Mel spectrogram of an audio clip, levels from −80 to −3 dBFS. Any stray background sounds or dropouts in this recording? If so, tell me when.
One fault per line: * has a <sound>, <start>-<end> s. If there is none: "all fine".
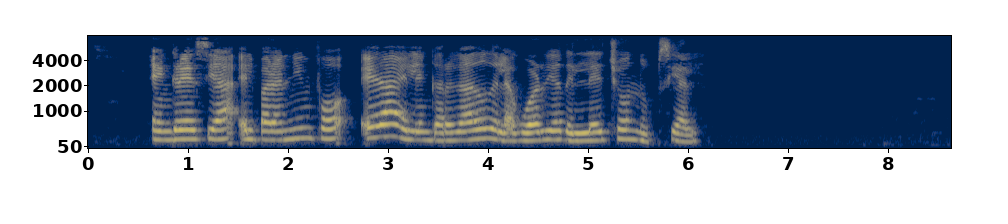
all fine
